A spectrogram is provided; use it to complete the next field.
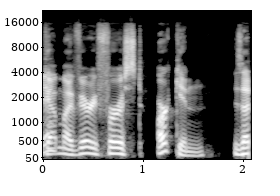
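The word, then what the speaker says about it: Archen: got my very first Arkin. Is that how you say his name? Little bird dinosaur? Archon.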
